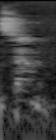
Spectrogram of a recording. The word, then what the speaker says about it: salmon: He says sometimes I slip up and pronounce the L in salmon.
